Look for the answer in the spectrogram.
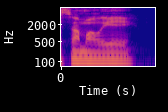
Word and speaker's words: sommelier: I said sommelier. – Oh, that was right. That was right there. You got it right. Yeah. All right. Last night you were saying it weird. – Oh, I said sommelier anyway.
